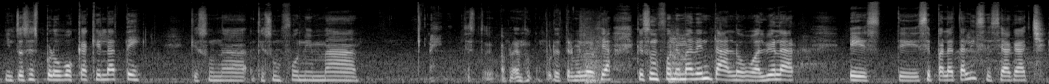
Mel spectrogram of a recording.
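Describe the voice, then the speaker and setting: A woman with a mid-pitched voice explains her subject like a teacher, patient and full of small fillers. A faint hiss sits under her voice. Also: fairly even intonation, normal speed, a little mellow. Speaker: linguistics professor. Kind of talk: explanatory interview answers.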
